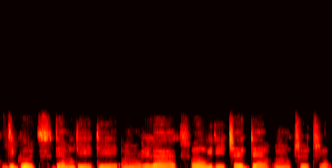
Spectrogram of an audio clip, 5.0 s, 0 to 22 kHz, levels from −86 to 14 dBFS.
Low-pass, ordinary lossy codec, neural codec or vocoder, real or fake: 7.2 kHz; Opus, 16 kbps; none; real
